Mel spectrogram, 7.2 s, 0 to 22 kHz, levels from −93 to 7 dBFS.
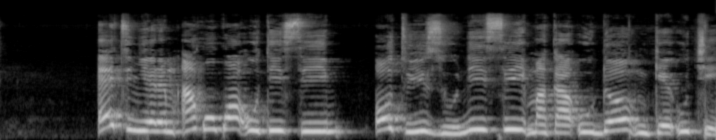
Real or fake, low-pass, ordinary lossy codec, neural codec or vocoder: real; 14.4 kHz; AAC, 64 kbps; none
